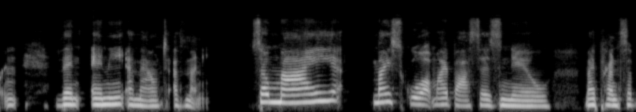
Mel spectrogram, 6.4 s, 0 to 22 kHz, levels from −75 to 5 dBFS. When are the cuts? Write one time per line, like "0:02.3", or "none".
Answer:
none

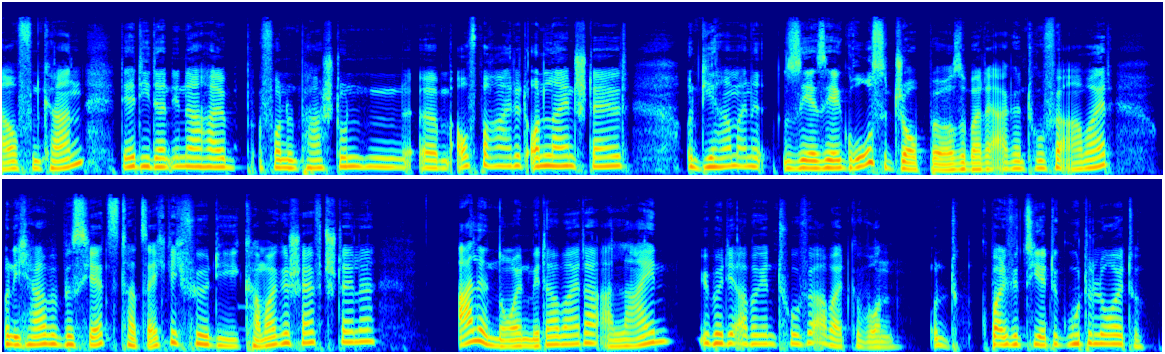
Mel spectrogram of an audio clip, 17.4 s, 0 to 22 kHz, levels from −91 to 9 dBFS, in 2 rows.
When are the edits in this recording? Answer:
none

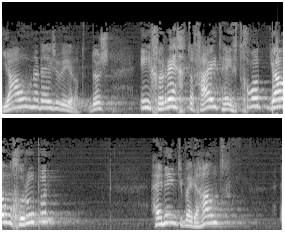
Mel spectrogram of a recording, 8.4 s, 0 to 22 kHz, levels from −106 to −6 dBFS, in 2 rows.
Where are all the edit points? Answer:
none

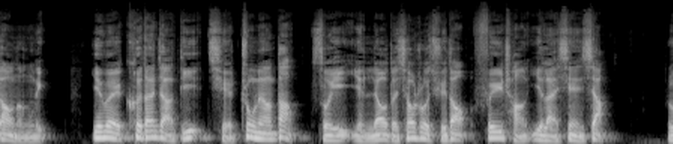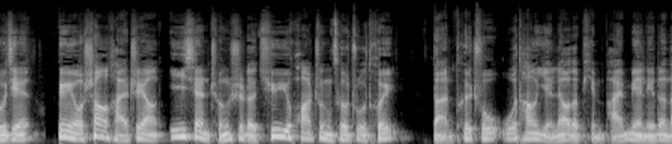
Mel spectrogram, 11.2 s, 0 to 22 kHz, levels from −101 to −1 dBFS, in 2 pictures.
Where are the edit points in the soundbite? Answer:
0:06.0

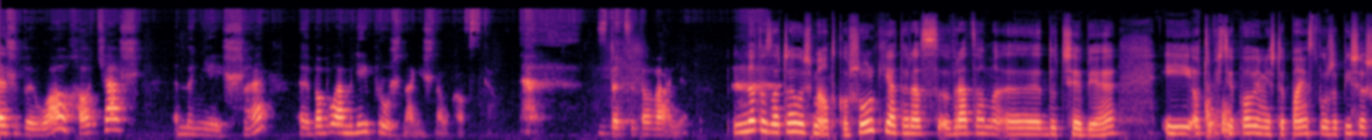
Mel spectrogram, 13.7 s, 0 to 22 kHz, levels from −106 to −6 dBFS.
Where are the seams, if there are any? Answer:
none

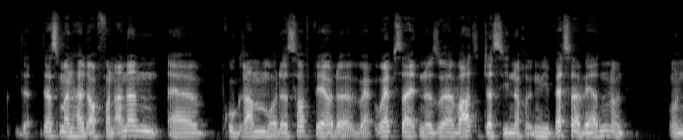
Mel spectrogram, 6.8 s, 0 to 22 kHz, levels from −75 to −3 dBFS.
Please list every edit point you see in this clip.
none

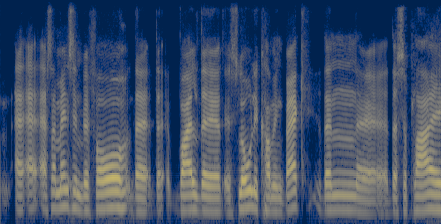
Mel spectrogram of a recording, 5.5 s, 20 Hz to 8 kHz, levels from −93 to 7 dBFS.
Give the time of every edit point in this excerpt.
0:01.7
0:02.8

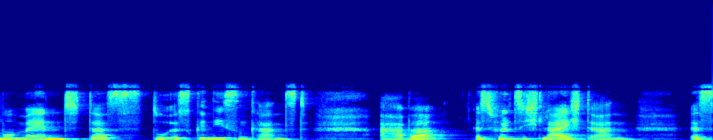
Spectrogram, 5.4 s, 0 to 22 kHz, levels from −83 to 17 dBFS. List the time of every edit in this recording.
0:02.8

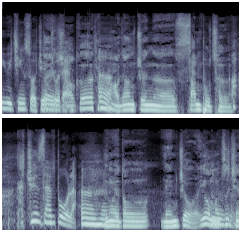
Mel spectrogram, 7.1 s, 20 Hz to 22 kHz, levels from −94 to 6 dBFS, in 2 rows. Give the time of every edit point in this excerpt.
0:04.7

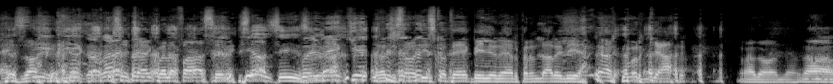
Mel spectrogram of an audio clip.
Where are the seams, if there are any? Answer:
0:03.7
0:04.7

